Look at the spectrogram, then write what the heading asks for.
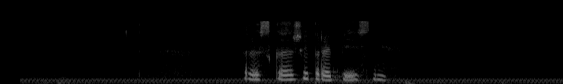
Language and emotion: Russian, sad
